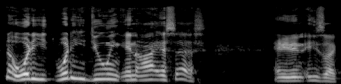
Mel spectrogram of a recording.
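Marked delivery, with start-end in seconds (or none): 0.1-2.1 pitched-up, insistent question; high janitor voice. Retold or imitated. Janitor questioning a suspended student, high voice. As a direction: press him again, voice up high. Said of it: "he had such a high voice".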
